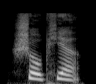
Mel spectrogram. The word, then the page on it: 受骗: shòu piàn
